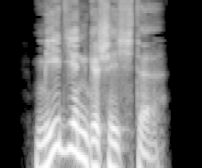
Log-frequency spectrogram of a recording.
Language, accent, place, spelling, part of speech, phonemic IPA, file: German, Germany, Berlin, Mediengeschichte, noun, /ˈmeːdi̯ənɡəˌʃɪçtə/, De-Mediengeschichte.ogg
- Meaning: media history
